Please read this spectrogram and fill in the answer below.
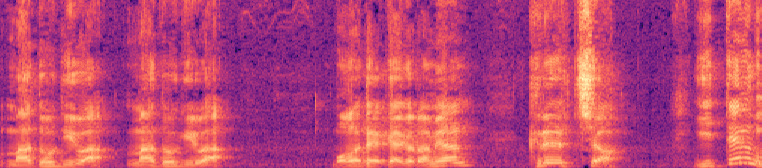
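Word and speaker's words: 窓際: 발음은 마도기와, 요때는 땡땡 붙어서 마도기와.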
